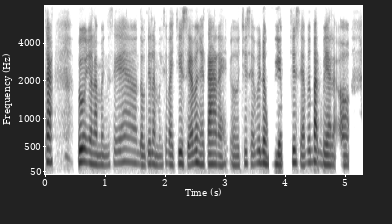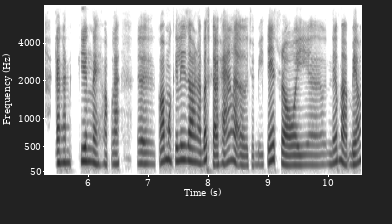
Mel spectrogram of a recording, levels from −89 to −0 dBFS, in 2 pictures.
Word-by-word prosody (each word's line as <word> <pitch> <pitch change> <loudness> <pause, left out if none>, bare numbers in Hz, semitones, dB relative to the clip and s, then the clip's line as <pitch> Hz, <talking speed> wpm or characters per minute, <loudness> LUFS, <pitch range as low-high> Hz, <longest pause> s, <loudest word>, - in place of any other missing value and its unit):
ta. 225 -2 +7 0.4
Ví 220 - +10
dụ 230 - +7
như 210 -3 -2
là 185 -1 -1
mình 170 -1 -8
sẽ 210 +2 -7
đầu 175 -2 -5
tiên 195 - -5
là 190 - -3
mình 165 -1 -10
sẽ 210 - -13
phải 180 -2 -3
chia 200 +4 +2
sẻ 180 0 0
với 215 - +2
người 185 -2 -2
ta 190 0 +3
này, 175 +1 -6
ờ, 165 -3 -7
chia 200 - -8
sẻ 180 -2 -10
với 210 +2 -2
đồng 200 -3 +3
nghiệp, 180 -1 +2 0.2
chia 220 - +3
sẻ 175 -5 -5
với 215 +2 -6
bạn 215 -4 +3
bè 180 -2 +1
là, 170 - -6
ờ, 170 0 -3 0.4
đang 210 0 +4
ăn 215 0 0
kiêng 240 -1 +4
này, 200 -3 +1
hoặc 185 0 -7
là, 190 0 -1 0.3
ờ, 200 - -5 0.3
có 225 +2 +4
một 260 +1 +3
cái 240 +1 +1
lý 260 0 +3
do 240 -2 +5
là 200 - 0
bất 250 +6 +3
khả 170 -1 +4
kháng 195 +7 0
là, 240 - +4
ờ, 170 -1 -2
chuẩn 165 +1 -14
bị 175 -1 -11
Tết 250 +4 +3
rồi, 175 -2 +2
ờ, 175 +1 -9
nếu 205 +5 -1
mà 240 -6 +3
béo 185 +6 +1
190 Hz, 330 wpm, -26 LUFS, 175-220 Hz, 0.4 s, Ví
